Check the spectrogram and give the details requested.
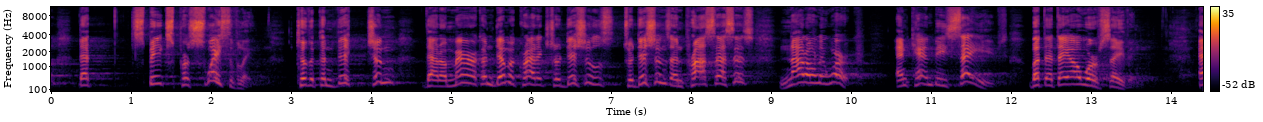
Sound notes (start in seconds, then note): none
